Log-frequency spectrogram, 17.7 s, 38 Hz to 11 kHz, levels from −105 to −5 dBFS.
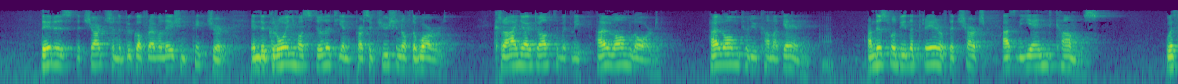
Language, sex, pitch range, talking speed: English, male, 105-140 Hz, 155 wpm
